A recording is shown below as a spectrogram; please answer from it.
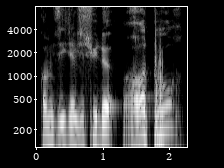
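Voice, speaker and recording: Slow, patient male recitation teacher. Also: medium pitch, mellow. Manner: patient, repeats each letter sound slowly. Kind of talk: slow online lesson.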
